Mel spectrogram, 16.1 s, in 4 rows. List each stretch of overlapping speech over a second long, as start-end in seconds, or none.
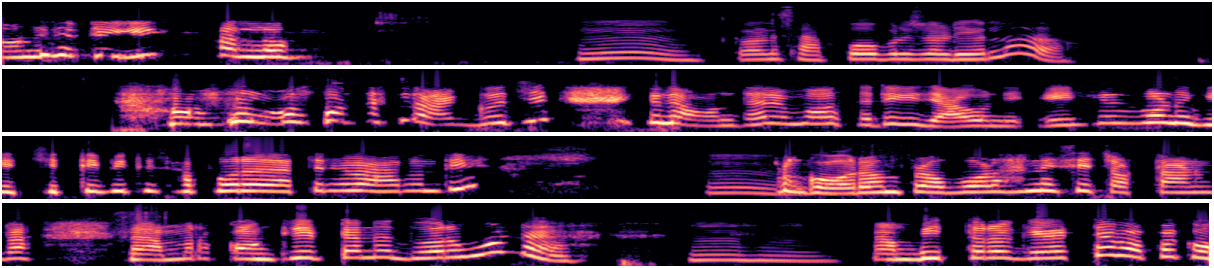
none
